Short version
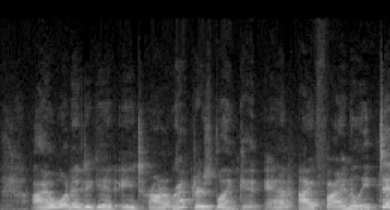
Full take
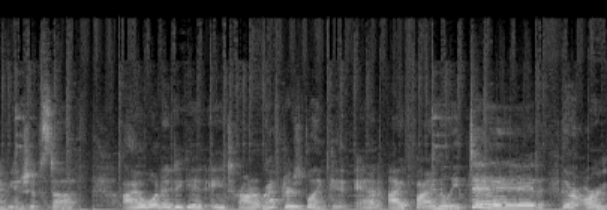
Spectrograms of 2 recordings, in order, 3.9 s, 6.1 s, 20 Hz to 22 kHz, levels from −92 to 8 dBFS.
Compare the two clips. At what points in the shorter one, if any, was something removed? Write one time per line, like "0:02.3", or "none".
none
